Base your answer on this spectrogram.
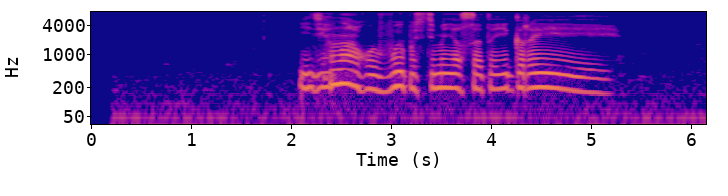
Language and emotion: Russian, angry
